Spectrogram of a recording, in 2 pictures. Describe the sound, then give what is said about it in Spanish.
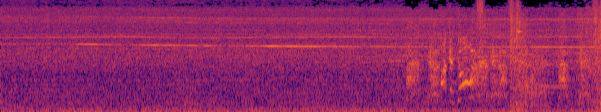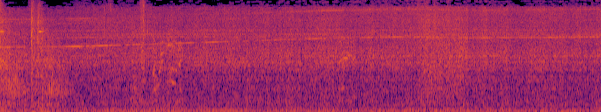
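An airplane flies during a video game's ending escape scene with a police chase. A steady, broad engine roar fills the whole stretch, with rougher bursts of noise swelling through the middle. “Kane y Lynch deben escapar del país en avión mientras son perseguidos por la policía. Y esto es lo que recibimos.”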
